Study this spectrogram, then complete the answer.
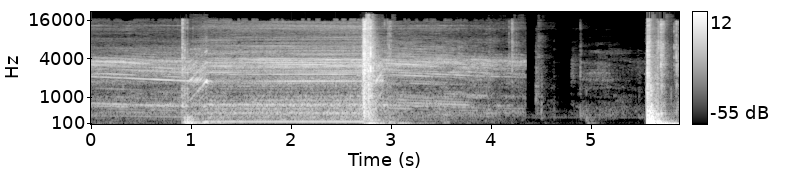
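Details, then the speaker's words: DeWalt DCN660 cordless nailer: the motor winds up about two seconds, then an empty thunk, repeated; it cycles but leaves no mark in the timber. Likely a broken driver/firing pin assembly. "so just like he says, it's making all the noises, but it's just not doing anything. You know it's more than likely a broken pin whenever it does fire like this, and it's not leaving any mark in the timber."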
